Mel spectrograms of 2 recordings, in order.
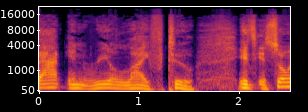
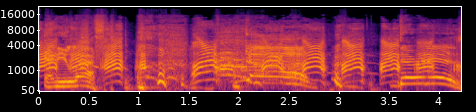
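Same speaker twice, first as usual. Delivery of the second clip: laughing. Real, not acted. Laughing at own story.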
